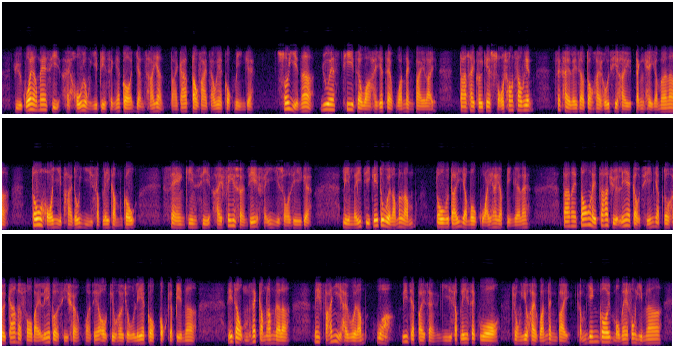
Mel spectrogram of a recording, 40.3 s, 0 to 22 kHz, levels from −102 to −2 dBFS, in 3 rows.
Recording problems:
phone-call audio; nothing above 3.5 kHz

